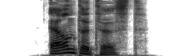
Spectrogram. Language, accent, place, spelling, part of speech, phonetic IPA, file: German, Germany, Berlin, erntetest, verb, [ˈɛʁntətəst], De-erntetest.ogg
- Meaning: inflection of ernten: 1. second-person singular preterite 2. second-person singular subjunctive II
